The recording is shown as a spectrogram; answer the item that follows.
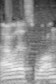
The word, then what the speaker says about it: Alice Walton: more about this yeah the Alice Walton school of medicine pronounced awesome she is building a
